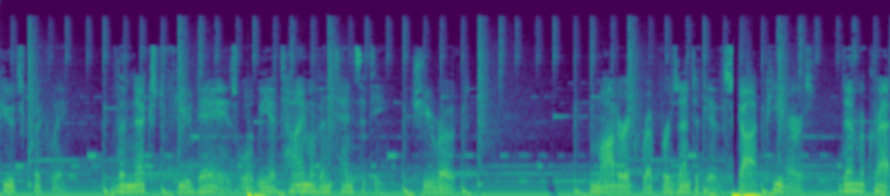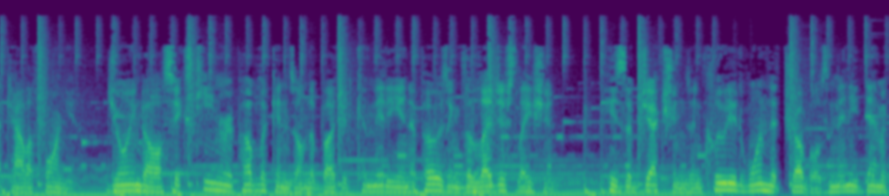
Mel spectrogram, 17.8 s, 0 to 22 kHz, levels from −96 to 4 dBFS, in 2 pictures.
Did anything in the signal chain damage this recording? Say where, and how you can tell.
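Yes. At the analogue input, phantom power was switched on or off on a live channel, causing a phantom power thump at 2.48–2.75 s and 7.33–7.71 s. The supply step through the coupling capacitors gives a deep thump peaking near about -5 dBFS, decaying in 60 and 87 ms.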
